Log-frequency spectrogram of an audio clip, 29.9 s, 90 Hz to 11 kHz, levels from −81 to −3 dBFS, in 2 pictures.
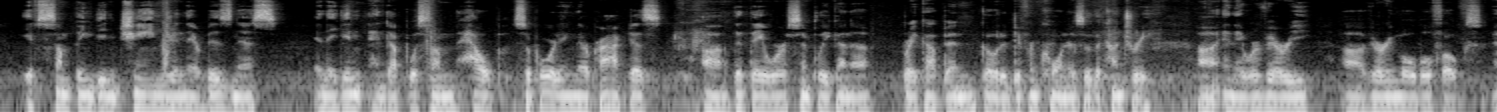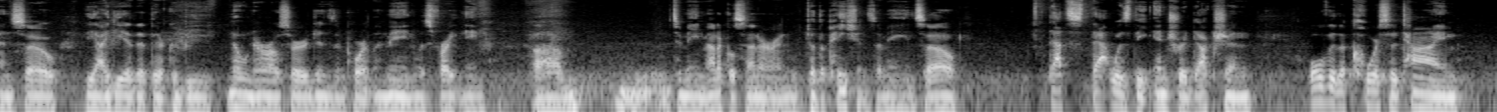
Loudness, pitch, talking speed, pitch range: -18 LUFS, 85 Hz, 160 wpm, 85-90 Hz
